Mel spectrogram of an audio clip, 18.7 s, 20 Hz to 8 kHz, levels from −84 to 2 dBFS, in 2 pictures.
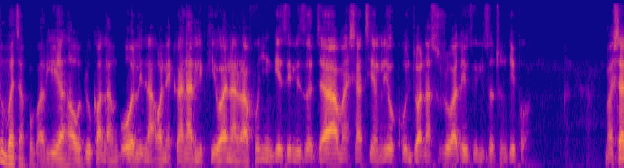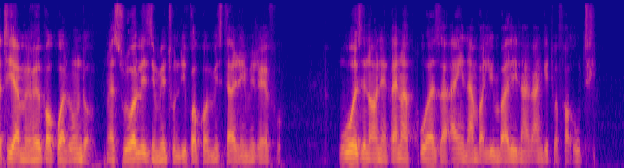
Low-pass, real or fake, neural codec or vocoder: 7.2 kHz; fake; codec, 16 kHz in and 24 kHz out, 0.8 kbps, FocalCodec, streaming, 65536 codes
